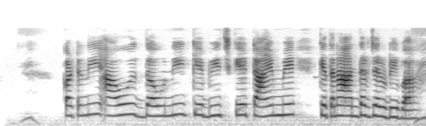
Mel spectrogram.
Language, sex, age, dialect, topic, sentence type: Bhojpuri, female, 18-24, Southern / Standard, agriculture, question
